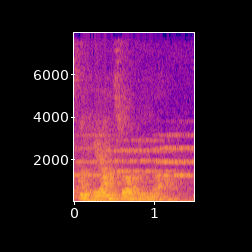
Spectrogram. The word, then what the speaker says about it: Andriantsoavina: Heute mit dem spannenden Menschen Felix Andrian Sorbina.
